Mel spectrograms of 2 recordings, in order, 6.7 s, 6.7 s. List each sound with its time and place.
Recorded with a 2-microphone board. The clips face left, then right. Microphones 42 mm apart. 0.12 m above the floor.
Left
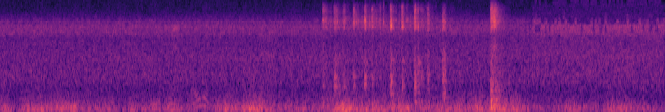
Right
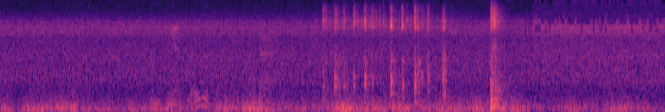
1.5 s a man speaking: 20° right (ahead or behind); by 3.1 s 40° right (ahead or behind)
3.2 s a thud: 10° right (ahead or behind)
